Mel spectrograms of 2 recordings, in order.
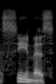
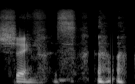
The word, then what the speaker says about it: Seamus: that name because yeah not Seamus it's Sheamus and uh so I thought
